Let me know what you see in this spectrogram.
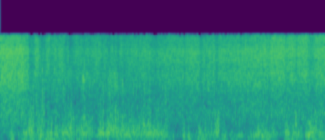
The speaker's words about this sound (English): When storms arise, this is not even a storm. This is just wind. This is the Sea of Galilee being on a windy day.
